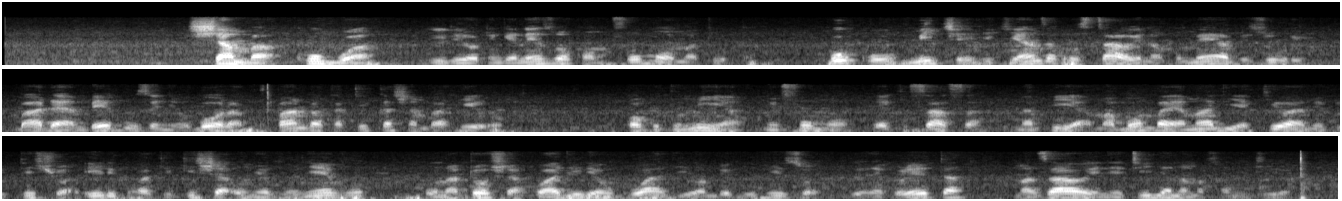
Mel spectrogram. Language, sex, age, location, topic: Swahili, male, 25-35, Dar es Salaam, agriculture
